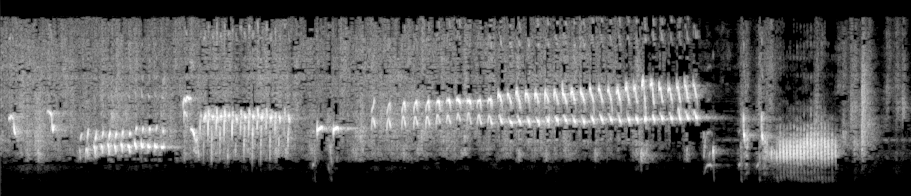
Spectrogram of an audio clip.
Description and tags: Canary singing a bit with running water in the background.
